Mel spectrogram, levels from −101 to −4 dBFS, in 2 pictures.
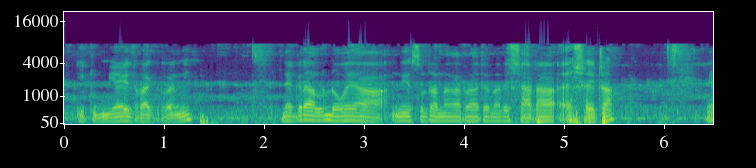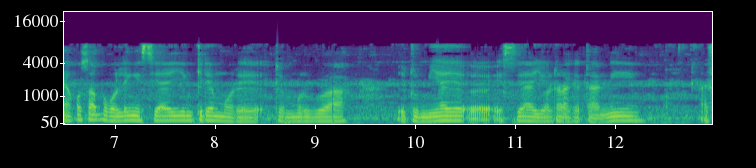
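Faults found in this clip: Unconcealed Bluetooth headset packet loss, two dropouts. At 3.47 s: a tiny hole of about 7.5 ms with hard edges, which fits a single lost headset frame. At 9.17 s: a longer gap of about 15 ms, which fits two consecutive lost frames. The headset-to-phone link dropped voice packets and nothing concealed them, so silence or an idle pattern fills the gaps. The mSBC wideband path, up to 8 kHz with light graininess, carries the audio around the holes.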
